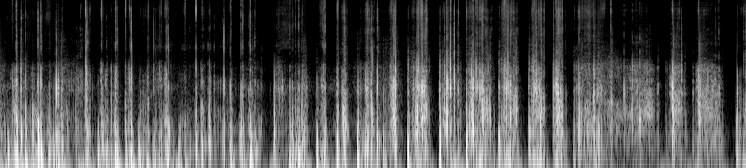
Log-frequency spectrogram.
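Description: Long nails scratch the parrot appliqué and the front of a small, hollow teal faux-leather purse lying flat. The result is a dense run of rapid, dry scratching and crinkling bursts with a low, muffled weight and no ring, broken by brief silent gaps.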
